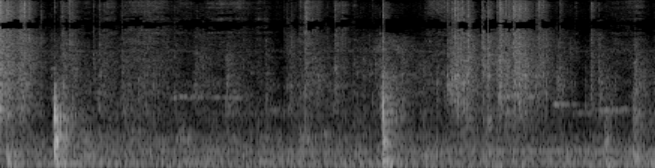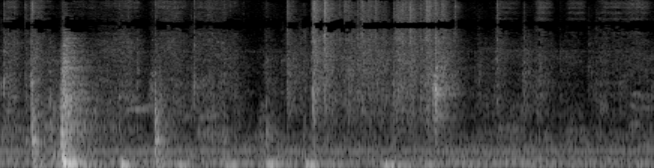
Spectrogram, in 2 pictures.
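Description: Kitchen knife scoring whole pompano on a foil-lined tray: scattered light taps and scrapes of the blade against the fish and foil, with one louder knock about six seconds in.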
